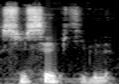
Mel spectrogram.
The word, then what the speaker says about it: susceptible: إذا كان لدينا اس متبوع ب c وأمامه e أو e فإنهما ينطقان معا ب s. susceptible.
